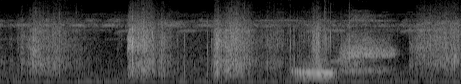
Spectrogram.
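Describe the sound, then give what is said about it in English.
Slow footsteps crunch over dry ground or leaves as someone approaches a deer carcass, several uneven steps with short pauses between them, over a faint steady outdoor hum. No one speaks. “And as I say that, I'm approaching the carcass now.”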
